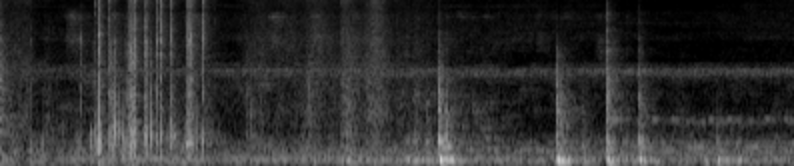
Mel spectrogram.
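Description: Kitchen clatter of things being handled: a quick rattle of clicks about a second in, then a few separate knocks like cupboard doors and dishes being moved.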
